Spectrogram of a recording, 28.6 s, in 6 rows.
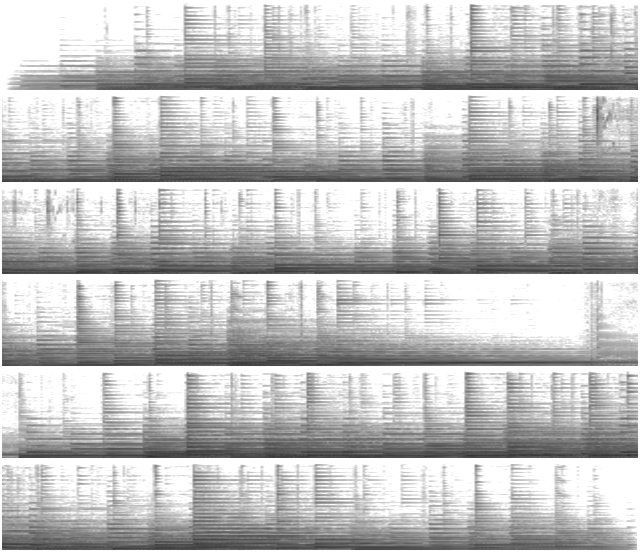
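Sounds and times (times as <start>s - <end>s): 
instrumental piece: 0.4s - 28.6s.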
